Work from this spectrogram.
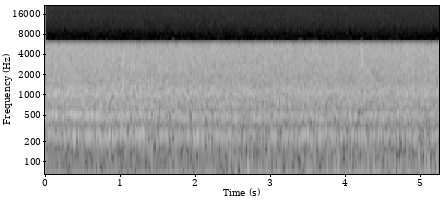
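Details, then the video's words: Domestic honey bees swirling in a practice swarm before going back home to their box; thick continuous buzzing hum, a nearby bee briefly louder midway, nothing else heard. "Inside a Honeybee Swarm"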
